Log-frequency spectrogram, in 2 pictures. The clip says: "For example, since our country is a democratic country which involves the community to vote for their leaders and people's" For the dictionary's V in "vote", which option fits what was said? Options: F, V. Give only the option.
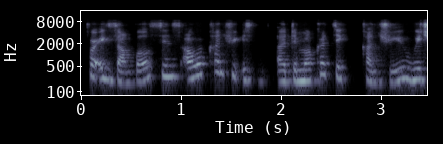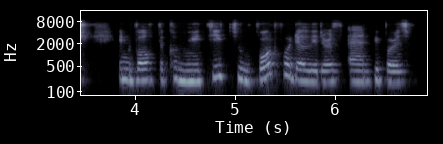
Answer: V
